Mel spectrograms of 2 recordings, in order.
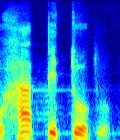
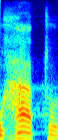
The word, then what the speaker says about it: rapto: E se não se pronunciar bem claro, eles pensam que vai ser um rato, não é? Eu tenho ouvido isso, vai ser um rato. Dá para entender? Vai ser um rato. O rato virá e coisa e tal. E eles ficam pensando que é o rato mesmo, um rato virá, não é? É o rapto. É um P mudo aí, mas que tem que ser pronunciado.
